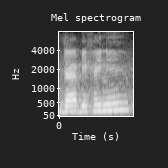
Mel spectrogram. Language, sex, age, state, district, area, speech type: Bodo, male, 45-60, Assam, Kokrajhar, rural, spontaneous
